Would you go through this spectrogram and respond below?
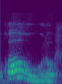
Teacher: Então, aí eu tenho o couro. Você vê que o U, ele quase desaparece, né? Exatamente porque ele é uma vogal pronunciada com metade da força. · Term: semivogal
